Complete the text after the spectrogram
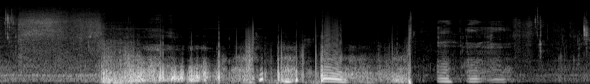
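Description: A man hums with pleasure while eating.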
